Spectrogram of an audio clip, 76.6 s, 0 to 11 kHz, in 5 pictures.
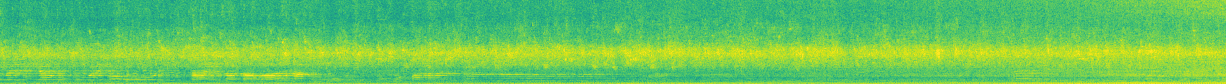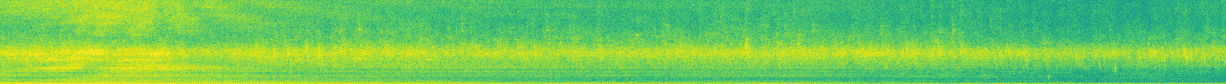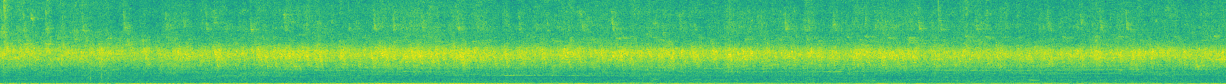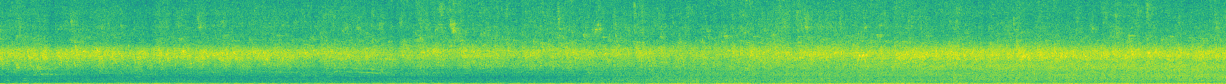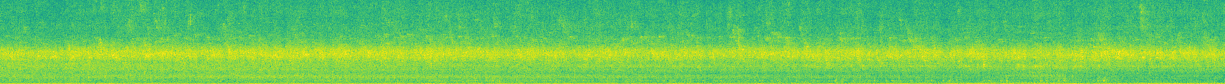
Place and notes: Small village .Traffic Sound, Birdsong
5 September 2014, 18:08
